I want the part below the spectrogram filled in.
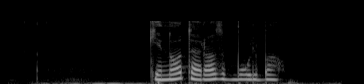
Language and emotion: Russian, neutral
